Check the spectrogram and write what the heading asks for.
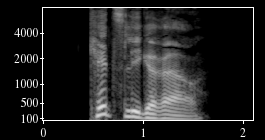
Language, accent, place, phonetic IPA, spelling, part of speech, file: German, Germany, Berlin, [ˈkɪt͡slɪɡəʁɐ], kitzligerer, adjective, De-kitzligerer.ogg
- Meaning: inflection of kitzlig: 1. strong/mixed nominative masculine singular comparative degree 2. strong genitive/dative feminine singular comparative degree 3. strong genitive plural comparative degree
